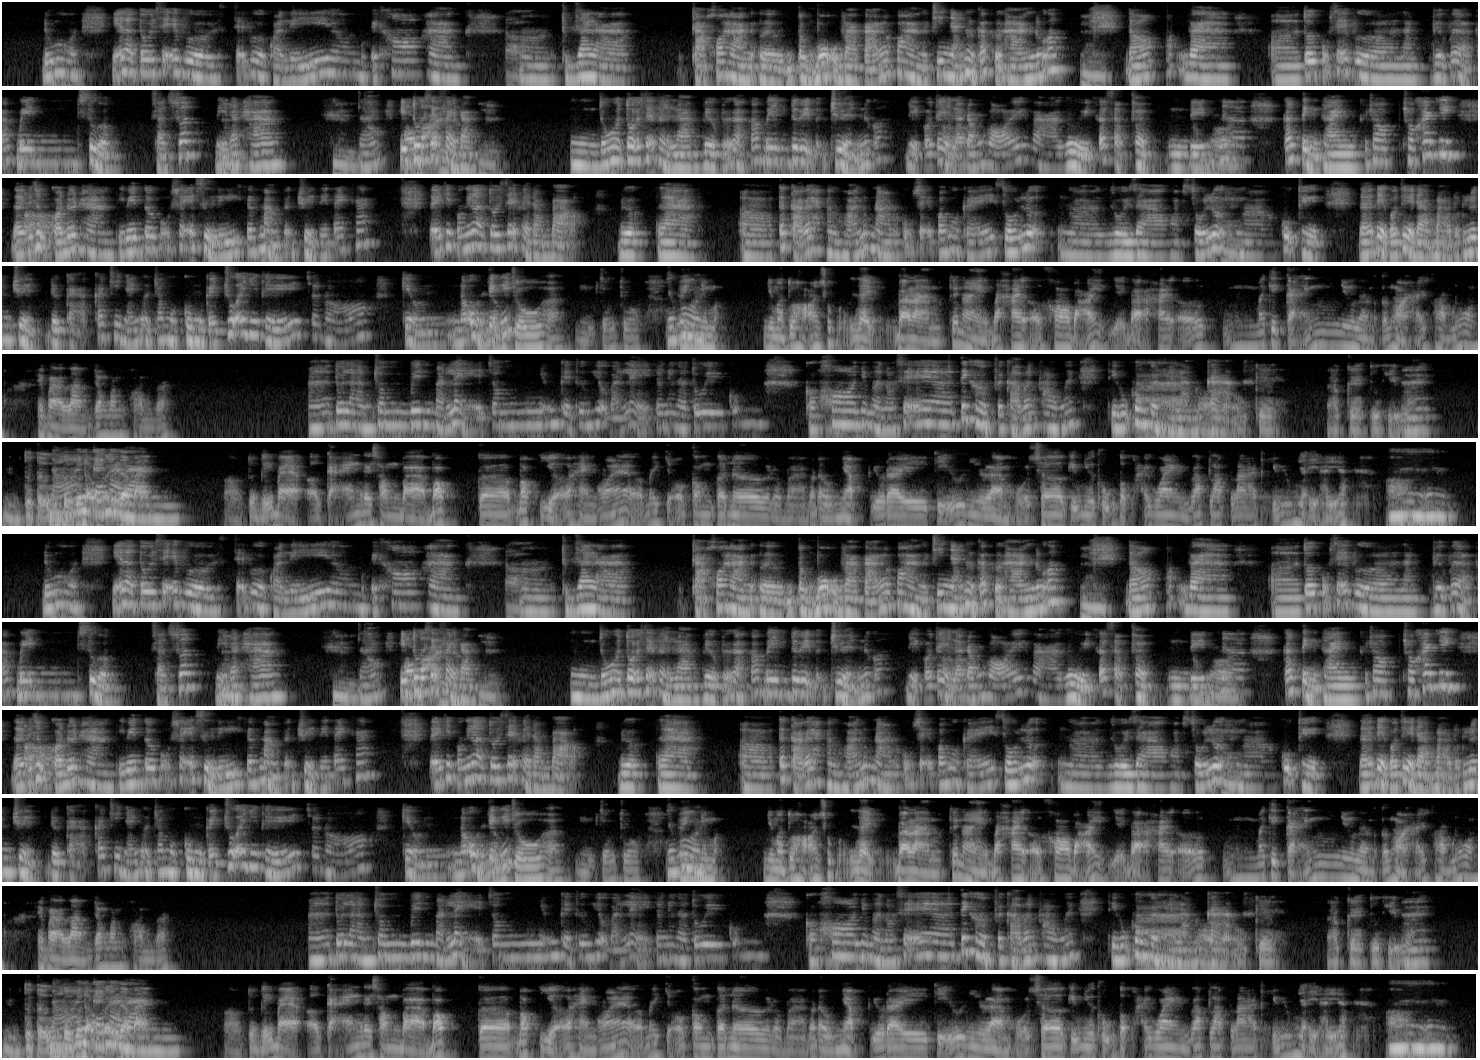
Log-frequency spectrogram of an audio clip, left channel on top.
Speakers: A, on the left (about 85°); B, on the right (about 45°).
A: đúng
B: Ồ,
A: rồi nghĩa là tôi sẽ vừa sẽ vừa quản lý ờ, một cái kho hàng
B: à,
A: Ờ, thực ra là cả kho hàng ở tổng bộ và cả kho hàng ở chi nhánh ở các cửa hàng nữa
B: ừ,
A: đó và ờ, tôi cũng sẽ vừa làm việc với cả các bên xưởng sản xuất để
B: ừ,
A: đặt hàng
B: ừ.
A: đấy thì
B: kho
A: tôi
B: bãi
A: sẽ
B: rồi
A: phải
B: đó
A: đảm
B: ừ.
A: ừ, đúng rồi tôi sẽ phải làm việc với cả các bên đơn vị vận chuyển nữa để có thể
B: Ờ,
A: là đóng gói và gửi các sản phẩm
B: đúng
A: đến
B: rồi
A: ờ, các tỉnh thành cho cho khách ý. Đấy
B: Ờ,
A: ví dụ có đơn hàng thì bên tôi cũng sẽ xử lý cái mảng vận chuyển đến tay khách đấy thì có nghĩa là tôi sẽ phải đảm bảo được là ờ, tất cả các hàng hóa lúc nào nó cũng sẽ có một cái số lượng ờ, dồi dào hoặc số lượng
B: ừ.
A: ờ, cụ thể đấy để có thể đảm bảo được luân chuyển được cả các chi nhánh ở trong một cùng một cái chuỗi như thế cho nó kiểu nó ổn
B: chân
A: định ấy
B: chu hả ừ, chân chu
A: đúng
B: Ê,
A: rồi
B: nhưng mà nhưng mà tôi hỏi chút vậy bà làm cái này bà hay ở kho bãi vậy bà hay ở mấy cái cảng như là ở ngoài Hải Phòng đúng không hay bà làm trong văn phòng đó
A: à, tôi làm trong bên bán lẻ trong những cái thương hiệu bán lẻ cho nên là tôi cũng có
B: Ờ.
A: kho nhưng mà nó sẽ tích hợp với cả văn phòng ấy thì cũng không
B: À
A: cần phải làm
B: rồi
A: ở cảng
B: rồi ok. Ok tôi hiểu
A: à,
B: rồi. Ừ, tôi tưởng
A: đó
B: tôi cứ đâu
A: những cái
B: nghĩ
A: mà
B: là
A: làm
B: bạn ờ, tôi nghĩ bà ở cảng cái xong bà bóc ờ, bóc dỡ hàng hóa ở mấy chỗ container rồi bà bắt đầu nhập vô đây kiểu như làm hồ sơ kiểu như thủ tục hải quan lắp lắp la kiểu giống vậy vậy á. Ờ,
A: ừ, ừ.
